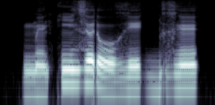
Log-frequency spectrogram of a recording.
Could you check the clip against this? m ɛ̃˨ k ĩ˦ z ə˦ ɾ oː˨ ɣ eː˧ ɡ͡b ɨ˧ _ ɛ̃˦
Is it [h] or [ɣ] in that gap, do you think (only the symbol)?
ɣ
